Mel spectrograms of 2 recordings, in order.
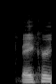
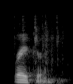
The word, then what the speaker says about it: Braiker: And it's spelled B-R-A-I-K-E-R. – D-R. How do you spell A-I. – It? – A-I. B-R-A-I-K-E-R. – Baker, you said? – Breaker. – Breaker.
